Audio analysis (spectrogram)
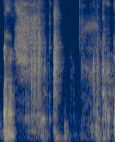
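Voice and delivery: whispered under breath after spill; muttered curse. Real, not acted. Host spilling water, whispered muttered curse. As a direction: quietly swear to yourself. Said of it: "I spilled water".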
